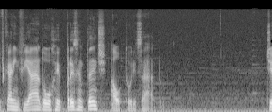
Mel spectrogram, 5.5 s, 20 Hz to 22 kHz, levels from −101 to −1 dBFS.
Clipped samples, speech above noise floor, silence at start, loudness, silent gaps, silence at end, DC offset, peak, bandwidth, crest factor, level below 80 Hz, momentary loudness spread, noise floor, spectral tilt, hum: under 0.1%; 19 dB; 0 s; -18 LUFS; none; 0 s; under 0.1%; -2 dBFS; 16 kHz; 18 dB; -36 dBFS; 14 LU; -36 dBFS; -6 dB/octave; none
